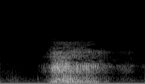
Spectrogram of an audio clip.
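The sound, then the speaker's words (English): A voice imitates heavy breathing, the sound of a continuous breathing likened to the rushing of a mighty wind, with one loud, breathy exhale lasting about half a second, surrounded by quiet. “Well, as a matter of fact, in the original, the idea is the sound as of a continuous heart breathing.”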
